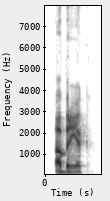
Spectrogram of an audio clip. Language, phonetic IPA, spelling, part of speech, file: Russian, [ɐˈbrɛk], абрек, noun, Ru-абрек.ogg
- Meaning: 1. Abrek 2. a native of the Caucasus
